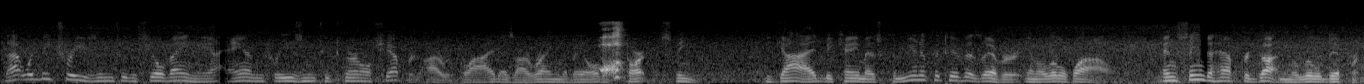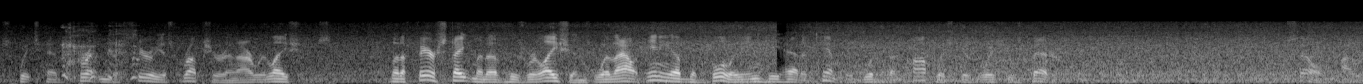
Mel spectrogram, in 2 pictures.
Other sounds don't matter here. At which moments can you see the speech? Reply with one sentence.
You can hear the speech from 0.1 to 7.0 s, from 7.7 to 16.9 s, from 17.6 to 24.3 s and from 26.5 to 27.2 s.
